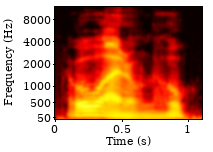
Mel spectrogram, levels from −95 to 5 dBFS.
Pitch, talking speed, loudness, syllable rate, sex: 100 Hz, 215 wpm, -17 LUFS, 5.0 syllables/s, male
